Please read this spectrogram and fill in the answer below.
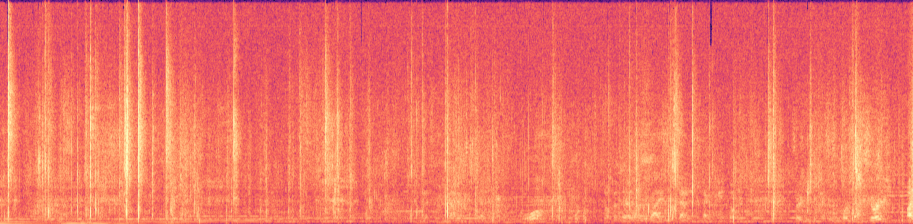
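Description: Background music with a steady low drone, over footsteps and twigs snapping in forest undergrowth as sharp irregular clicks. Brief snatches of voices come in the second half.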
